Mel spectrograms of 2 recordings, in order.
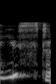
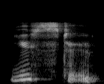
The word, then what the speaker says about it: used to: I used to live in Japan. I would speak Japanese every day. When I lived in Japan, I'd cook Japanese food. Sometimes I cooked kiwi food, too. Pronunciation used to and use use as a verb has a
